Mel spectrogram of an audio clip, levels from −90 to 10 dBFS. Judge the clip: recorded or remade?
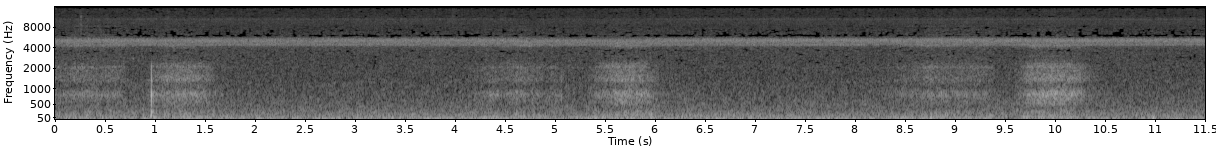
recorded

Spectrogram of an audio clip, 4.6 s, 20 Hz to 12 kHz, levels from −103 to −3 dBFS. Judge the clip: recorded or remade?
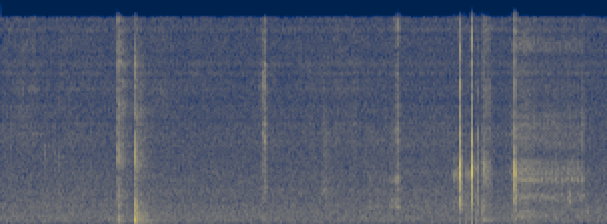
remade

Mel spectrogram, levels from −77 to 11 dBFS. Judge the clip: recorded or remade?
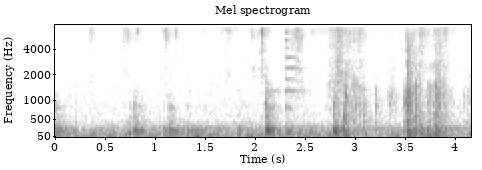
remade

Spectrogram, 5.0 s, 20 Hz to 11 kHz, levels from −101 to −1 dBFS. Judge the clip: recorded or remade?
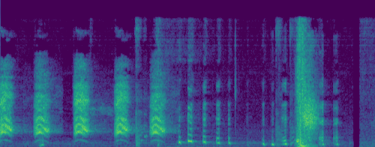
remade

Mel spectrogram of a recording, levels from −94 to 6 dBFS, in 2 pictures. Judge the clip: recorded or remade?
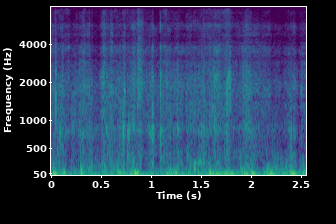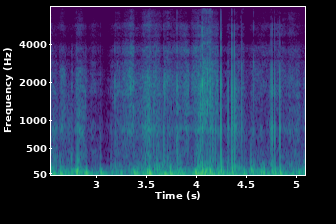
remade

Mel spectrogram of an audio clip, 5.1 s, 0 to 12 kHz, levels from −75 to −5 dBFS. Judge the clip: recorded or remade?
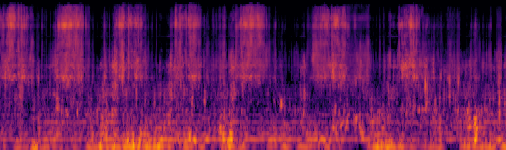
remade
